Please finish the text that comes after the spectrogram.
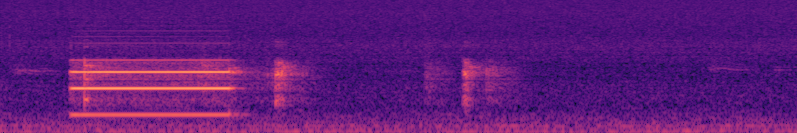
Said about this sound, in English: I'm not hearing that. I just heard a couple beeps, but I'm not hearing any static.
